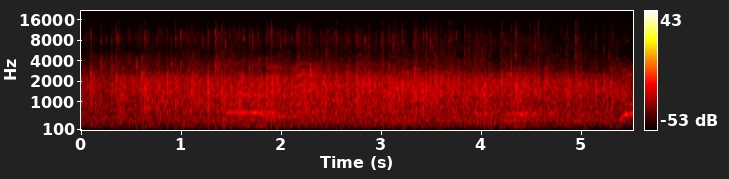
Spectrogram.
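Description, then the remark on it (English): Sustained applause from an audience, a dense, steady wash of many hands clapping at an even level throughout, with faint crowd voices mixed in. “I'm glad you're clapping, but I got a little follow-up with that.”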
